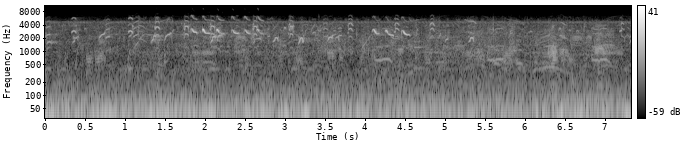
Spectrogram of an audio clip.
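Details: Flamingo flock on a national park lake in the Overberg, South Africa, captured with binaural microphones near sunrise; sharp goose-like honks rise out of a busy background babble, with loud bursts near two and four seconds.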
